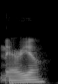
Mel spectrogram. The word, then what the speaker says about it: Mario: Maddie, I don't know if you say Mario too, but it's not Mario, it's Mario. That's a New Jersey accent thing.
